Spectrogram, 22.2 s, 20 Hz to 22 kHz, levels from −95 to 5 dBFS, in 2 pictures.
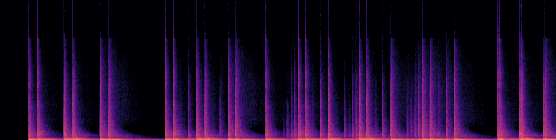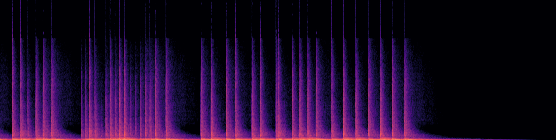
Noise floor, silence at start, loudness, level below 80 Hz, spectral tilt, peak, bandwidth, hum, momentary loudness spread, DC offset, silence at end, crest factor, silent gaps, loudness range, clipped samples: -86 dBFS; 0.55 s; -27 LUFS; -34 dBFS; -7 dB/octave; -12 dBFS; 12 kHz; none; 10 LU; under 0.1%; 1.85 s; 14 dB; none; 3 LU; under 0.1%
